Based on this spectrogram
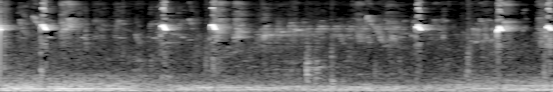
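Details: Bayeman, a bird in lively song: six short, sharp, high chirps spaced unevenly over a few seconds, each a quick downward flick, with a faint low hum underneath.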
